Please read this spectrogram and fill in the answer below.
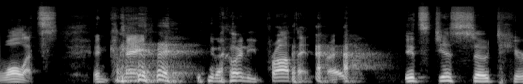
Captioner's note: laughs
